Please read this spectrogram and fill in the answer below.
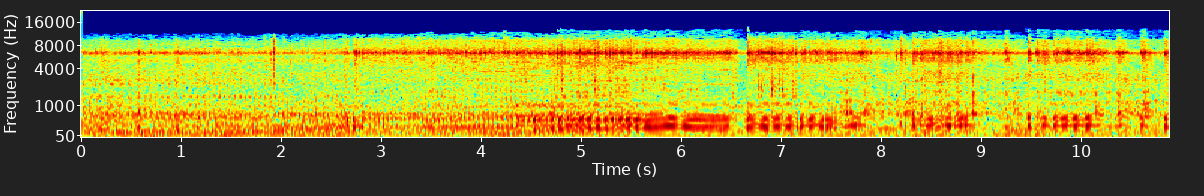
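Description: Dirt bike engine running under a rider on a wooded trail, its pitch rising and falling several times with throttle changes around the middle.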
